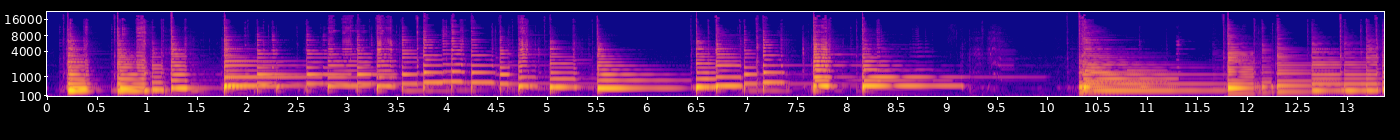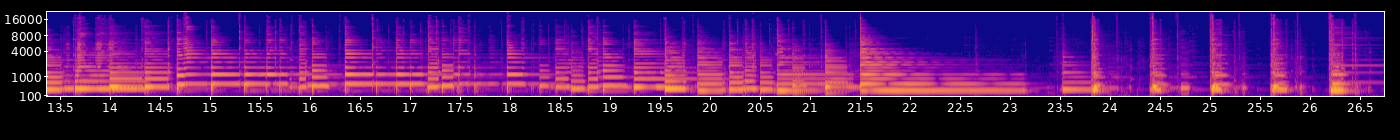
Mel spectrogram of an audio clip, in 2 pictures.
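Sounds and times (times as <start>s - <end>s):
mandolin recorded with KSM32 microphone: 0.0s - 26.7s.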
